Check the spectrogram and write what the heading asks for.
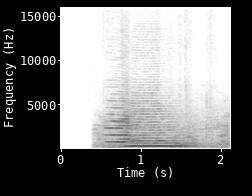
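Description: Suburban electric local train's horn sounding one steady blast, starting about half a second in and held for about a second before fading. Platform crowd noise continues underneath.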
